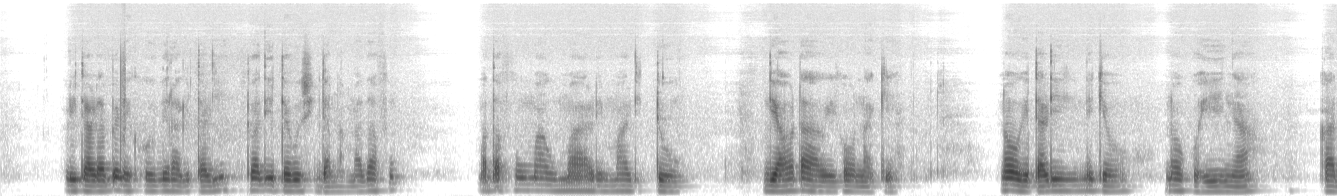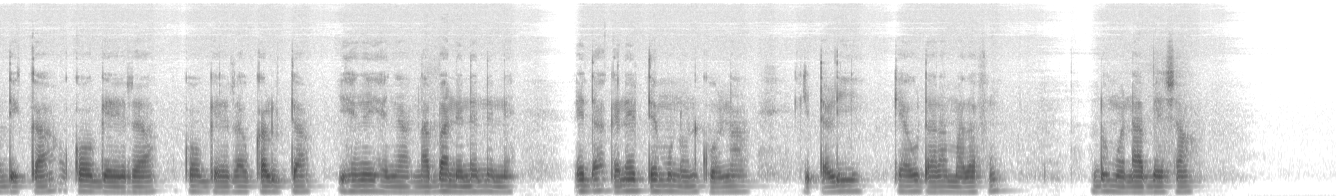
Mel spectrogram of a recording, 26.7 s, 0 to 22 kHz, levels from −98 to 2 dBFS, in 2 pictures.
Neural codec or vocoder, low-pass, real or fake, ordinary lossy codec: none; none; real; none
